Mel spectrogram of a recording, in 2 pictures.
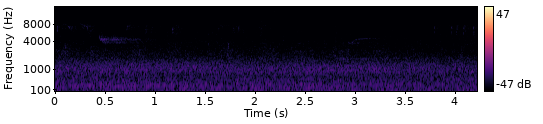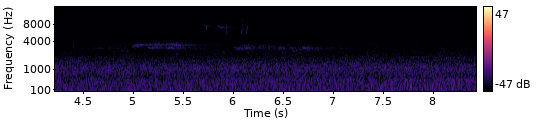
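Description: Faint, quiet forest ambience: a steady low hush with scattered short, high-pitched calls of small birds, a few thin chirps and two longer held notes about five and six seconds in.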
